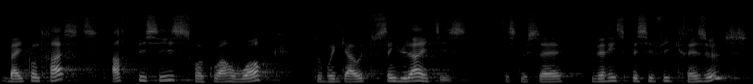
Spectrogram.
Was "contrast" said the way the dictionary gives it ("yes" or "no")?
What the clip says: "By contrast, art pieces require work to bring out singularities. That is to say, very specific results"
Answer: no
